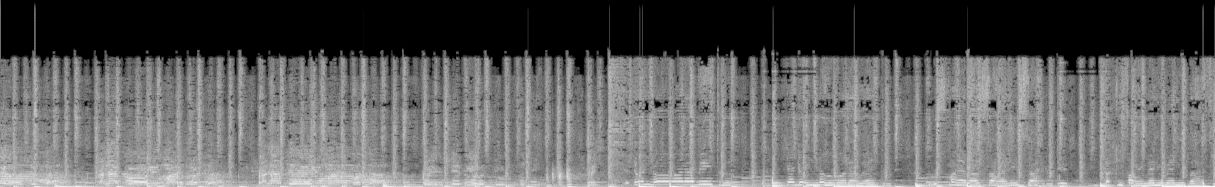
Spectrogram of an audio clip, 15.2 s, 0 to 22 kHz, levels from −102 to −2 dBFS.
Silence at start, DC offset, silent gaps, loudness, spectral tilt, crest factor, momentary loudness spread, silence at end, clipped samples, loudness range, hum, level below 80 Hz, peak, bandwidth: 0 s; under 0.1%; none; -16 LUFS; -4.5 dB/octave; 14 dB; 7 LU; 0 s; under 0.1%; 2 LU; none; -16 dBFS; 0 dBFS; 16 kHz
